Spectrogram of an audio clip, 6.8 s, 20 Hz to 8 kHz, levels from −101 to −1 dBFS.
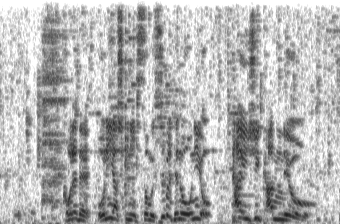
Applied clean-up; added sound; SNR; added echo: classical method Wiener filter.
